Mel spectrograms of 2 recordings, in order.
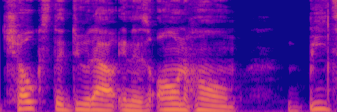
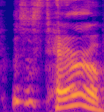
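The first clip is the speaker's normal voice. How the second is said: mock laughing through words, very loud, high; 7 semitones higher, 8 dB louder than usual. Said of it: "she starts laughing".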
